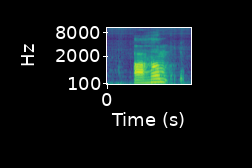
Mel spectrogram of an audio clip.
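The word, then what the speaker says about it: अहं: यह प्रयोग केवल लेखन कार्य में होता है, किंतु उच्चारण काल में अनुस्वार का प्रयोग म के समान ही होता है। तो ये क्या है आपका अनुस्वार है, और उच्चारण में किसके रूप में होता है, म के रूप में। और लिखना है तो हमको इस प्रकार से लिखते हैं, अहम आगच्छामि, अहम आगच्छामि। देखिए यहाँ पे ये क्या लगा, अनुस्वार लगा।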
